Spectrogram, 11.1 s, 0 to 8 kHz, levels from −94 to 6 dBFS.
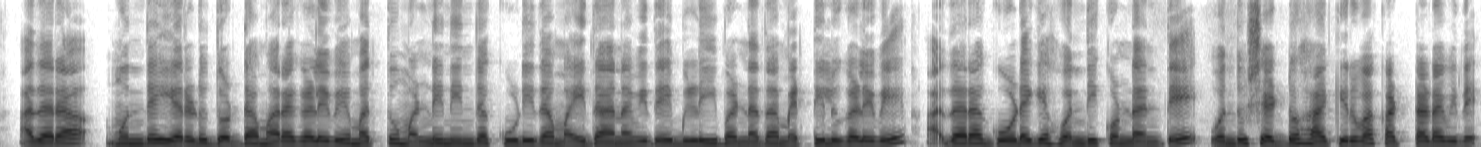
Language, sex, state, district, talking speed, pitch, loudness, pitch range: Kannada, female, Karnataka, Chamarajanagar, 115 wpm, 210 Hz, -14 LUFS, 200-220 Hz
